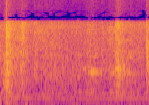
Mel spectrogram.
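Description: Quiet handling noise from plastic drum panels being set down and the machine being reached for, with a short knock at the start over a faint steady low hum.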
